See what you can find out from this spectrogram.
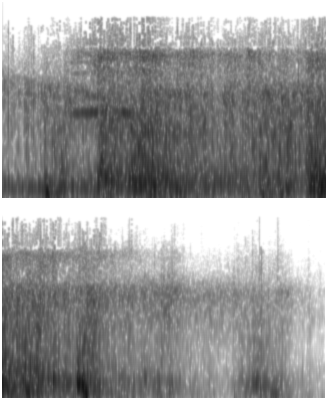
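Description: A heavy, rumbling crash of a boulder hurled down a cliff onto the road of a mountain pass rolls on for several seconds, broad roaring noise punctuated by a few sharp thuds, then tapers off with one last smaller impact.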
